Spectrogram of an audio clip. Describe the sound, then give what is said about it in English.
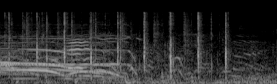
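A crowd at an anti-NATO rally shouts and cheers, with raised voices at first, then a few scattered, distinct claps ring out as the noise thins. “Make some noise for Miss Lucy Murphy.”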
